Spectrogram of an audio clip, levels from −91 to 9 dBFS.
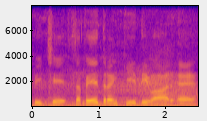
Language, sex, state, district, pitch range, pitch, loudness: Hindi, male, Haryana, Jhajjar, 110-135 Hz, 125 Hz, -14 LUFS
